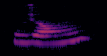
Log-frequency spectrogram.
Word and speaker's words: 融: Alright, the last one, 融, okay, second tone, 融, it means melt.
